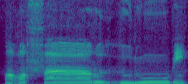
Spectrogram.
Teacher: ہیں، اس وجہ سے یہاں پر لمبا کریں گے، وغفا، اور را کے اوپر پیش ہے اس لیے اس کو موٹا پڑھیں گے اور آگے ملائیں گے، وغفار الذنوب، نون کو بھی لمبا کریں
